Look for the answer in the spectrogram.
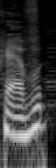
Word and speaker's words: have: «Но я думал», — сказал в свое оправдание ученик, «что «е» в слове «have» не читается». «Напрасно думали», — говорила учительница. «Это так называемое «э», оно не читается, но влияет на произношение предшествующего гласного».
